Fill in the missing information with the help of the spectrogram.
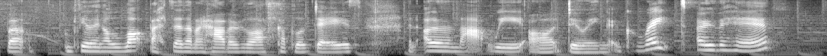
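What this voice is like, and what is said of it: Slightly sniffly, congested voice. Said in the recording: “I sound a little bit sniffly ... I have a little bit of a cold”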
